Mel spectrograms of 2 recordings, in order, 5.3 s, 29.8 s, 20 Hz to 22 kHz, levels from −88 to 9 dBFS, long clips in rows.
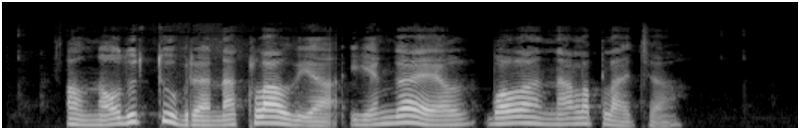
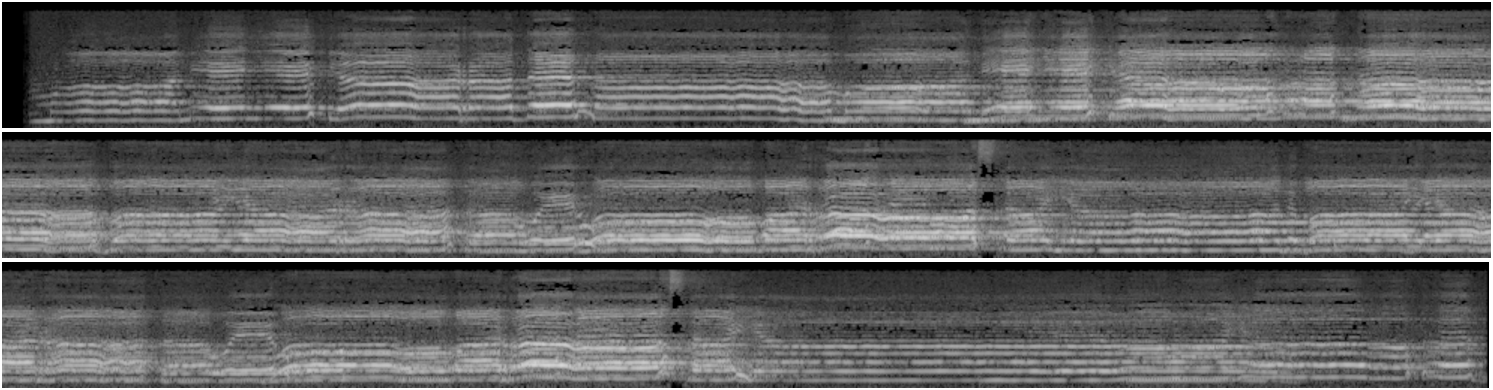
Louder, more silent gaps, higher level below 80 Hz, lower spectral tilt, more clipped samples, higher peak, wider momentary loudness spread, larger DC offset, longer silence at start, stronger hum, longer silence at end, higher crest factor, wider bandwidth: about the same, -19 LUFS vs -18 LUFS; neither; about the same, -60 dBFS vs -62 dBFS; first, -6.5 dB/octave vs -0.5 dB/octave; neither; about the same, 0 dBFS vs 0 dBFS; about the same, 11 LU vs 12 LU; neither; first, 0.45 s vs 0.25 s; neither; first, 0.8 s vs 0 s; about the same, 18 dB vs 18 dB; second, 10.5 kHz vs 16.5 kHz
